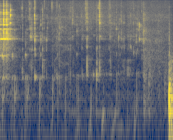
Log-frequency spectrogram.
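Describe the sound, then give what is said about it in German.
Beer from a swing-top bottle is poured into a glass, heard as a busy run of small clinks, taps and drips with a faint fizzing hiss, ending in a sudden louder knock. “Fertig eingeschenkt.”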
